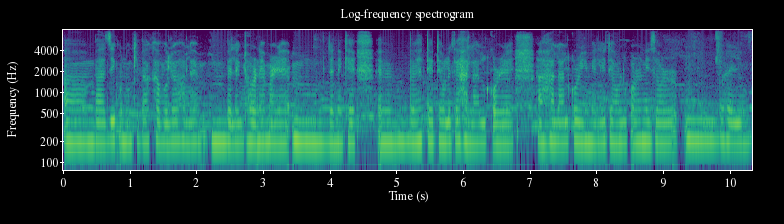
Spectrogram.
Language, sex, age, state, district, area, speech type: Assamese, female, 30-45, Assam, Charaideo, urban, spontaneous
